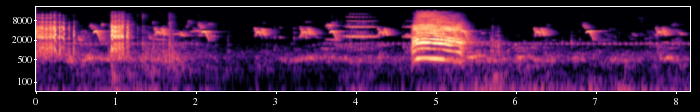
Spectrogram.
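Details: Hornbill in a suburban garden in Pretoria, South Africa: one loud, harsh, many-layered call bursts out midway, with soft scattered chirps of small birds before and after.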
